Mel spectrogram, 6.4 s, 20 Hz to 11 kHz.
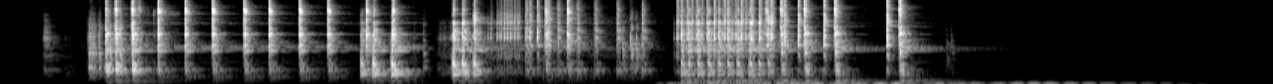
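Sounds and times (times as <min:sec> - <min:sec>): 
metallic swing creaking under stress and pressure: 0:00.2 - 0:05.2.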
